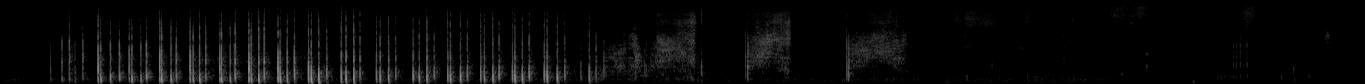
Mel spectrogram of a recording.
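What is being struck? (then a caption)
Printed cardboard console box. Long nails tap rapidly on a hollow, printed cardboard Nintendo Switch box, making dozens of dry, sharp clicks with no ring for about six seconds. The nails then scratch across several faces of the box in longer, bright, hissing strokes separated by short pauses.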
